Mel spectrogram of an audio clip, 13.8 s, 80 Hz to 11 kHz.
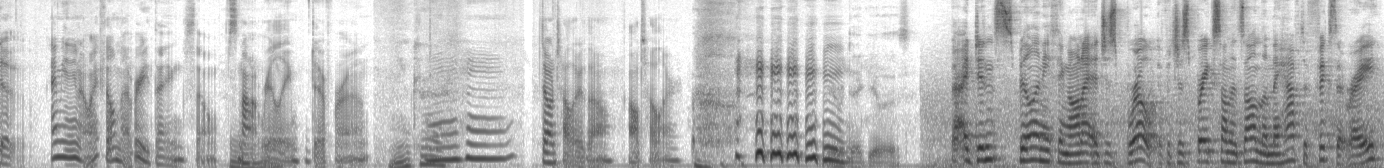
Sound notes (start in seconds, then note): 7.0 laughing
